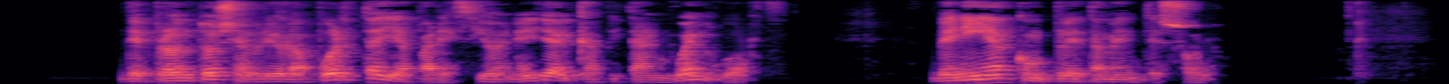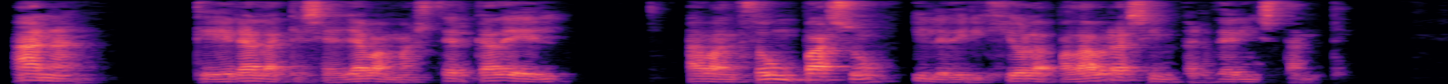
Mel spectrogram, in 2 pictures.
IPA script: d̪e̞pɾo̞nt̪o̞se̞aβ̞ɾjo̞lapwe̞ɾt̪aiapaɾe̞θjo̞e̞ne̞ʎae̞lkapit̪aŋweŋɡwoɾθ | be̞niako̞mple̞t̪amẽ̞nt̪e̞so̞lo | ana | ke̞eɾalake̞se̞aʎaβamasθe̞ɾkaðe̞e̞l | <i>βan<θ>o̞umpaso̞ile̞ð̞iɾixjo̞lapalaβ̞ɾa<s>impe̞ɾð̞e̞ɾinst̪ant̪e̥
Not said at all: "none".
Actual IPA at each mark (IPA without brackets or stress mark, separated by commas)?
a, θ, s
